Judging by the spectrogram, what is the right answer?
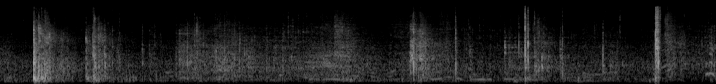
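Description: Inline hockey play on an asphalt rink: inline skate wheels rolling, with several sharp clacks of hockey sticks striking the ball and the pavement, and players and spectators calling out in the background.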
